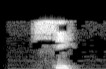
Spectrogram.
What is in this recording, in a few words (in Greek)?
"chi", Greek; χι; [ci]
